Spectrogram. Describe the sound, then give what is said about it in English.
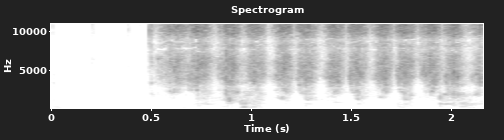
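Palms rub briskly together during a guided group healing meditation, starting after a short quiet moment as a steady run of many soft, even, hissing strokes. “Okay, rubbing our hands together like this.”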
